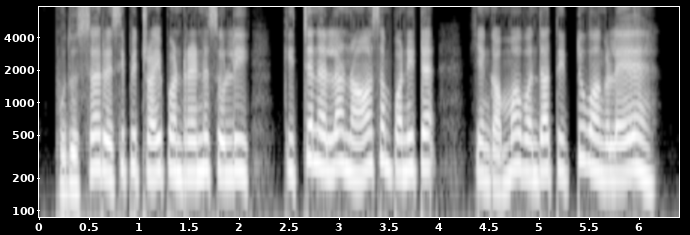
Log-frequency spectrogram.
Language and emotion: Tamil, fearful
